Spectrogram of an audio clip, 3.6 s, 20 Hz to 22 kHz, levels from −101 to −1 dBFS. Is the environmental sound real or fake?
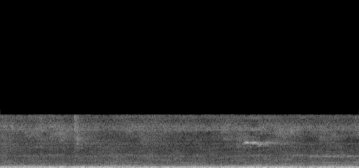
fake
